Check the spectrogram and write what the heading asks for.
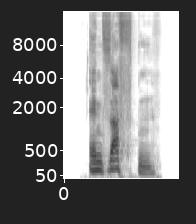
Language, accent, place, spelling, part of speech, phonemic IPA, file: German, Germany, Berlin, entsaften, verb, /ɛntˈzaftən/, De-entsaften.ogg
- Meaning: to juice, to extract the juice of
